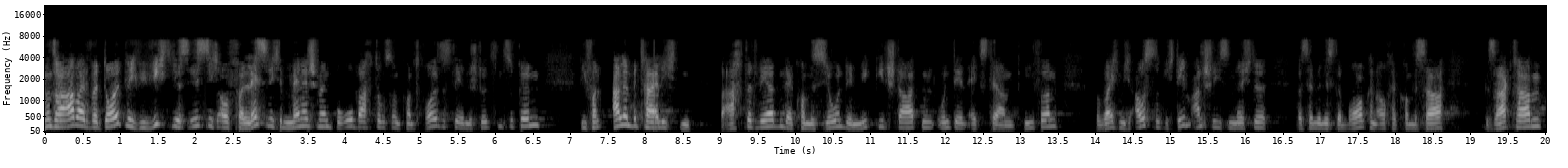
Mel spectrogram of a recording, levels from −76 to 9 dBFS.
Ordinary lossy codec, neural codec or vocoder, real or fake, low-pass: AAC, 32 kbps; none; real; 7.2 kHz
